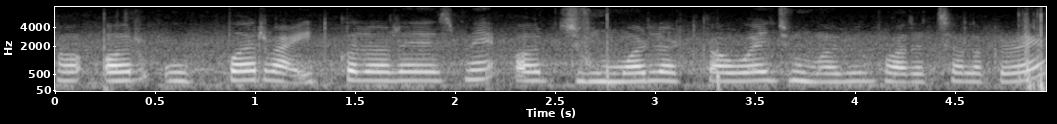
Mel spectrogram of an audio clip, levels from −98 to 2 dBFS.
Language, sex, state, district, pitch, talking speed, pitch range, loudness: Hindi, female, Uttar Pradesh, Ghazipur, 285 Hz, 230 wpm, 270-290 Hz, -17 LUFS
